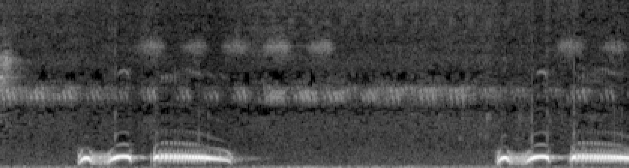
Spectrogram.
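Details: Clear spotted dove song, two matching phrases about three seconds apart. Each has two quick, rising, looping hoots followed by one long, level-then-falling coo, over a faint steady high tone.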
